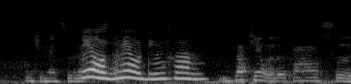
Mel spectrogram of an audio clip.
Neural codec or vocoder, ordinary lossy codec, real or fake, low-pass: autoencoder, 48 kHz, 32 numbers a frame, DAC-VAE, trained on Japanese speech; none; fake; 7.2 kHz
